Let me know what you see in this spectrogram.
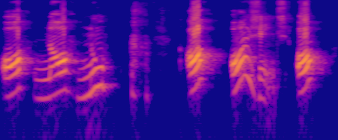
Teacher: os lábios estão pouco para frente mas a língua tá para trás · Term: nosso O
